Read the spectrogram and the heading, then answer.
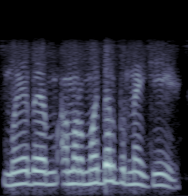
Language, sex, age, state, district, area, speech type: Odia, male, 45-60, Odisha, Nabarangpur, rural, conversation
